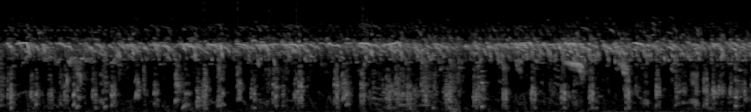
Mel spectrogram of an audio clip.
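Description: Native chickens clucking continuously in a flock, a busy overlapping chatter of close, steady calls with no pauses.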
